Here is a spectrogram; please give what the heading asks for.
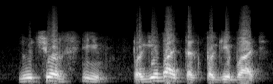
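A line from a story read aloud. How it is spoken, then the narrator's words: Angry. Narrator (Russian): зло говорит Кривенок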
